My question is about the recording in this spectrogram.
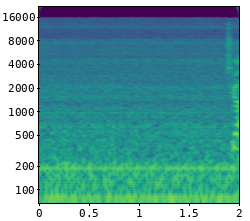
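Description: Cummins ISL9 inline-six diesel engine idling steadily, heard from inside the truck's cab as a low, even hum.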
